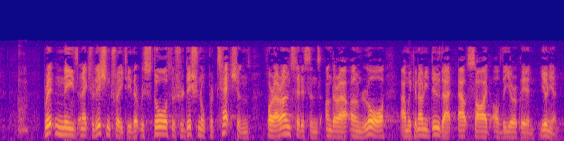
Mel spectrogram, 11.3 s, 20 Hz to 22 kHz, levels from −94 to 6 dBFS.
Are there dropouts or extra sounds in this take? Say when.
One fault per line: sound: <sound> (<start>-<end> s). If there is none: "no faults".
sound: throat clearing (0.3-0.6 s)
